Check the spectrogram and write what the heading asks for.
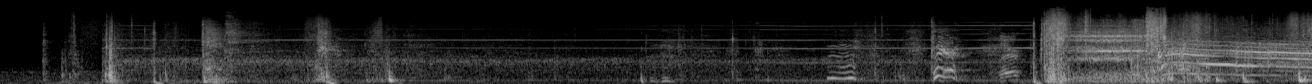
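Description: Film sound effects of a defibrillator in use: a steady high electronic whine from the unit with several heavy thunks as the paddles discharge into the chest. About ten seconds in, a sudden loud burst of sound with shrill falling tones as the chest splits open.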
